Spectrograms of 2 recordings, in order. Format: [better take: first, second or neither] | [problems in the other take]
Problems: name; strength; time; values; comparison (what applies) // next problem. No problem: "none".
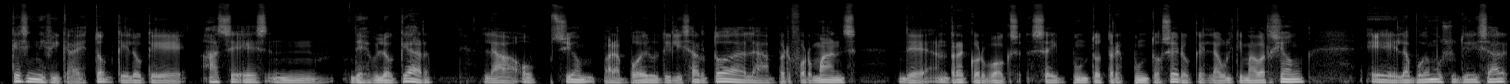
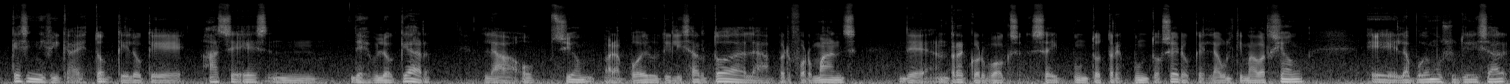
first | wind noise on the microphone; occasional gusts; 20 dB below the speech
